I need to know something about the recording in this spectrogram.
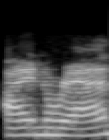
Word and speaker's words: Ayn Rand: It's spelled Ayn, Ayn Rand.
